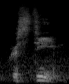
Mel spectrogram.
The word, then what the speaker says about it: Christine: Christine. Alex. Christ, as in Christ, as in Jesus Christ, and teen, as in teen.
